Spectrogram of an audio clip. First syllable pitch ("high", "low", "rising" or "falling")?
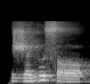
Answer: low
